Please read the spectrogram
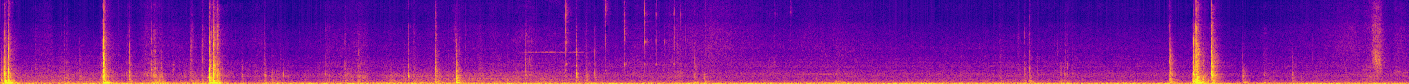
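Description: Fender flare on a GMC Canyon being pried off its retaining clips: sharp snaps as clips pop loose, three within the first couple of seconds, a smaller one a little later and another loud one about twelve seconds in, over a steady low rumble.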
